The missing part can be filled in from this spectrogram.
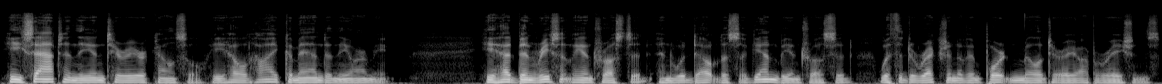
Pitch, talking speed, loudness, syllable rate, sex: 95 Hz, 160 wpm, -21 LUFS, 5.3 syllables/s, male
